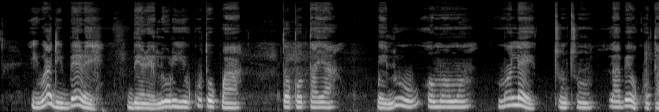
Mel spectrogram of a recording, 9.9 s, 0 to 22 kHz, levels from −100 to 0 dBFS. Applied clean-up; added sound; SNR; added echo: none; none; none; none.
